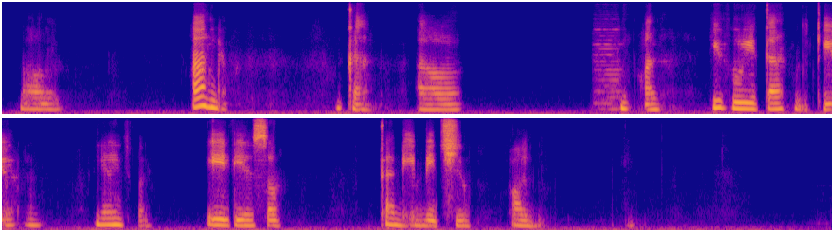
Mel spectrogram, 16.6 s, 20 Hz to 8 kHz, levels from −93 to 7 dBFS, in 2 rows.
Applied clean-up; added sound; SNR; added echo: neural diffusion model UNIVERSE++.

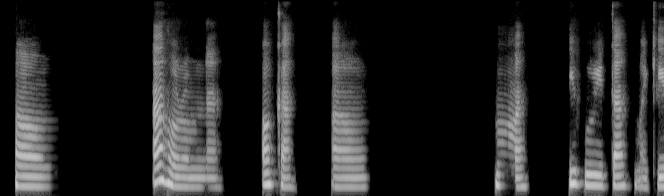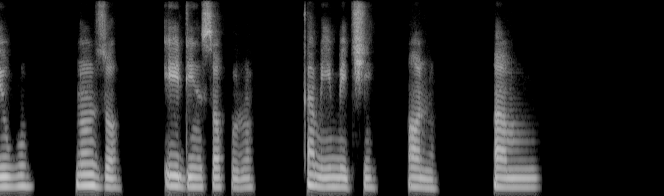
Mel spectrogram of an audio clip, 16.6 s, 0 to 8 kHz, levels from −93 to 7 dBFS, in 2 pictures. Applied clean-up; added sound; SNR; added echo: none; none; none; none.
